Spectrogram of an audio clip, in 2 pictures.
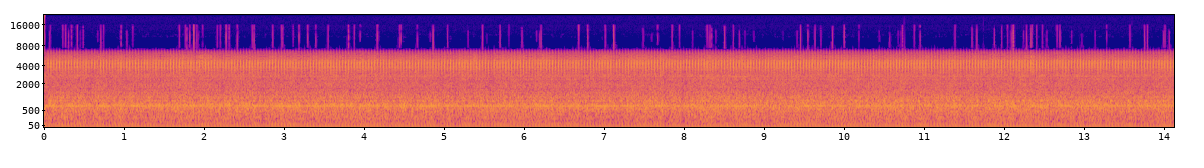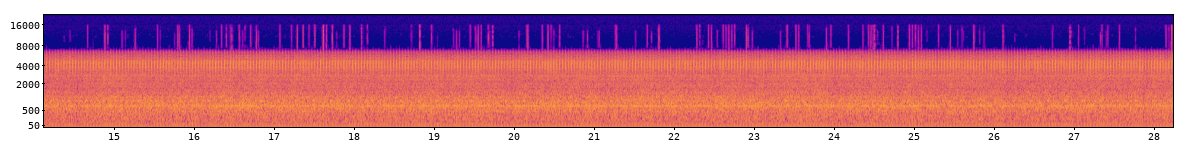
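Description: Scania N113 double-decker bus's engine and drivetrain running steadily as heard inside the passenger saloon: an even, unchanging drone with a thin steady whine above it.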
